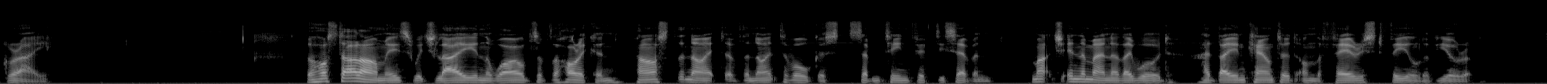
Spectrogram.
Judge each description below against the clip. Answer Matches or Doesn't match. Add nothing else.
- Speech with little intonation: Matches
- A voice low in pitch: Matches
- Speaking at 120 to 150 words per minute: Matches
